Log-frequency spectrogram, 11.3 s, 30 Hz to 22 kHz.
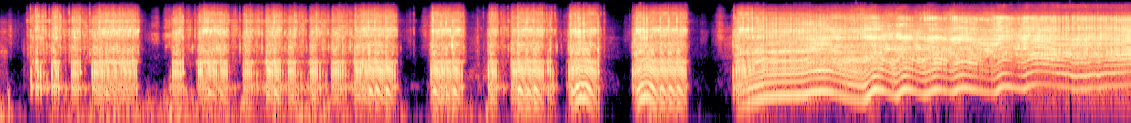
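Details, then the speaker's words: Kyosho Pure Ten Alpha RWD Ford RS500 GX15 nitro engine, test run 2 after body vents drilled for cooling: ragged buzzing bursts, cutting out and hunting in revs, going so rich it dies; carb leak seen, owner suspects air leak swinging mixture rich/lean. "Yeah, so it's getting so rich that it just dies on its own. Okay, let's... Oh, there we do have some sort of a leak in the carb."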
